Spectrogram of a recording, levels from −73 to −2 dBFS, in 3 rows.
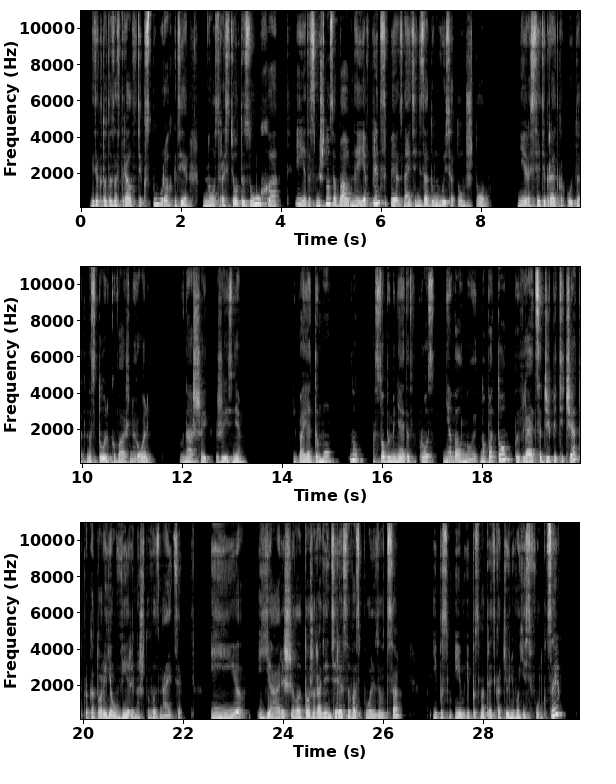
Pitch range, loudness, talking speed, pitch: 195-240 Hz, -20 LUFS, 135 wpm, 210 Hz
